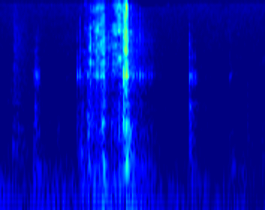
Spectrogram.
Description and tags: the doors of my house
